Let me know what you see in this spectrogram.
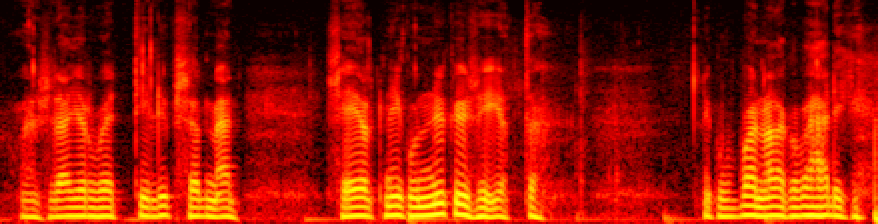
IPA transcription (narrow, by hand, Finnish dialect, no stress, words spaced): myø sielːæ jo ruʋetːiːl lypsæmːæːn se eˑi̯j olt niːŋ kun nykysij jotːɑ ne kuʋ ʋɑˑen ɑlɑko ʋæhænˑik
